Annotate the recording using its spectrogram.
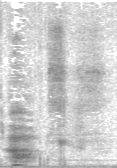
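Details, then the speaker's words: Child talking with hiccups: a single sudden voiced intake of breath, a brief gasp-like catch, then quiet; a hiccup. "got it out in between your hiccups will give you the hiccups no clay you think there's a train that planes trains whoa whoa whoa dang dang and Frank and you're very silly with your hiccups"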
